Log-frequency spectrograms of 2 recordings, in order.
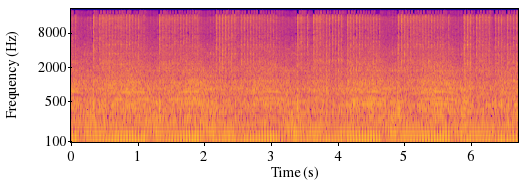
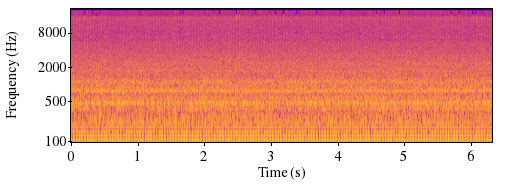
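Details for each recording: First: Husqvarna 6021P mower, Kohler single-cylinder: low chugging drone rising and sagging every second or two, surging idle; test after cleaning under the idle adjustment screw, idle adjustment next. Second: Husqvarna 6021P Kohler mower engine after the part under the idle adjustment screw was removed and the idle screw adjusted. Steady, even putter with no surging; the owner notes it may also just have warmed up.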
